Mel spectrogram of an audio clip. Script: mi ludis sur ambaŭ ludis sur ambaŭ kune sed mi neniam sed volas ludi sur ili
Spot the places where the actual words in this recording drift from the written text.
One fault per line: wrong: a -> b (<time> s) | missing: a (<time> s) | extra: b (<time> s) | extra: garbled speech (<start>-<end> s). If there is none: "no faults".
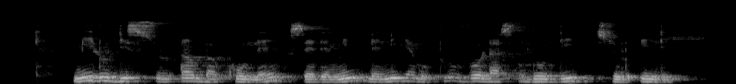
missing: ludis sur ambaŭ (2.1 s)
wrong: sed -> plu (4.4 s)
